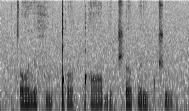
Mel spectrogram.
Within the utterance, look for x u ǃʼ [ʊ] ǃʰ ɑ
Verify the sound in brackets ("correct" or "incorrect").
incorrect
